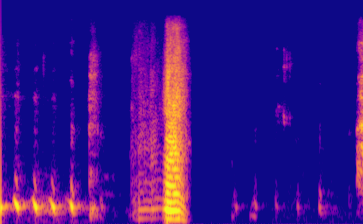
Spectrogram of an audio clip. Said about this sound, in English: That sounds like a fart.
